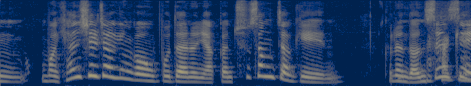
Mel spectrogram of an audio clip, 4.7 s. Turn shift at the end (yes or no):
no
